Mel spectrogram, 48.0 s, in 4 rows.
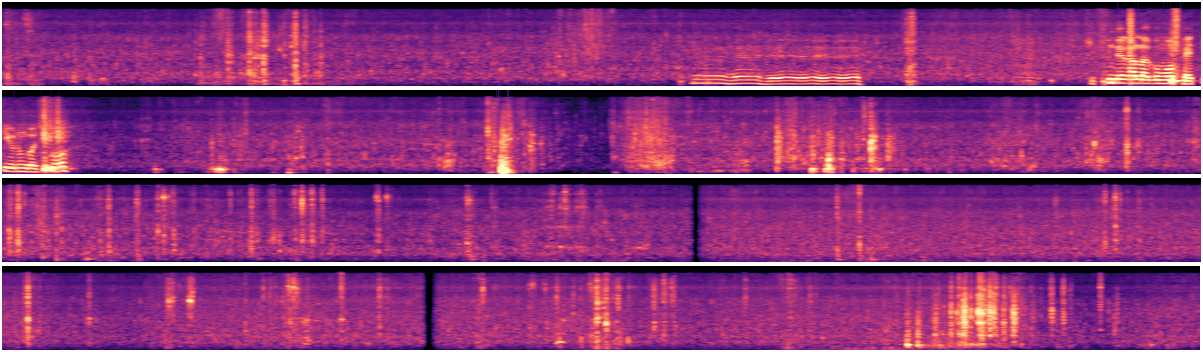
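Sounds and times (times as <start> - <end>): stream water trickling: 0.0 - 47.9
splashes from wading: 16.2 - 31.0.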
